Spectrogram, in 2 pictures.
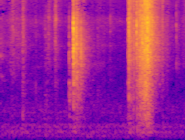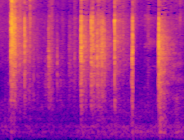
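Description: A tarot deck being shuffled by hand: a string of short card-shuffling sounds, the longest and loudest about two seconds in.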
